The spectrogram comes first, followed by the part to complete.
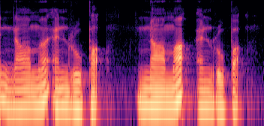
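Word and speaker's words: nāma: In Sinhalese pronunciation, we call nama rupa. In English, International Pāļi, we call it nama and rupa. Okay, because the A is not closed; it's open.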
